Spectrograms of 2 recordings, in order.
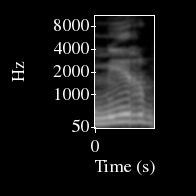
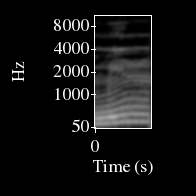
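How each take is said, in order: First: The final n turns into an r sound. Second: The word ends with a clear n sound. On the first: The speaker calls it right. "মির বলতে হবে" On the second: The speaker calls it wrong. "ওই মিন না বলে"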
